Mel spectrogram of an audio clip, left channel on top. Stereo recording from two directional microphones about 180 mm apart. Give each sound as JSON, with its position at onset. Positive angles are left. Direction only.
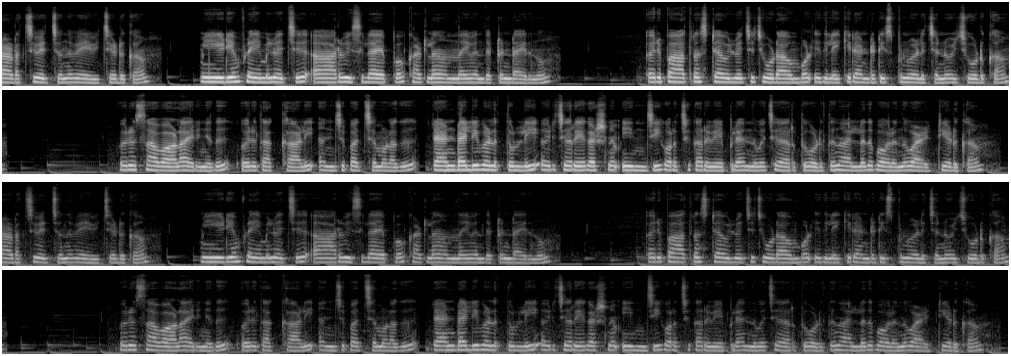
{"t": 0.0, "sound": "a woman's voice", "side_deg": 20}
{"t": 11.2, "sound": "a woman's voice", "side_deg": 20}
